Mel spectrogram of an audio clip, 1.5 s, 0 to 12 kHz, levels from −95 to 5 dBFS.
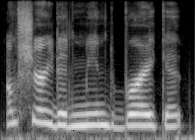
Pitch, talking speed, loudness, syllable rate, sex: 255 Hz, 330 wpm, -13 LUFS, 6.0 syllables/s, female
